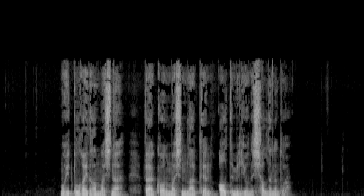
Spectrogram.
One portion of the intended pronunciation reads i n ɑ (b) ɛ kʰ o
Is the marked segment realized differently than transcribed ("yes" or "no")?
yes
